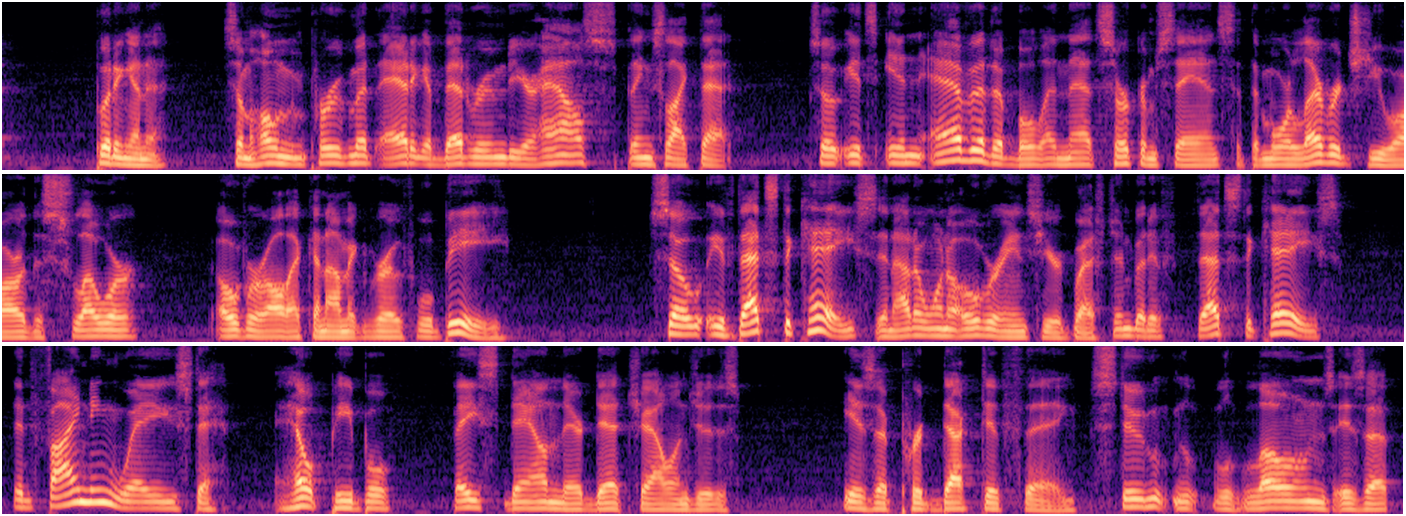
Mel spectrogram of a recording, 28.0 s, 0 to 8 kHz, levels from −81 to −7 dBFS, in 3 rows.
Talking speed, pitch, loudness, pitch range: 155 wpm, 115 Hz, -18 LUFS, 105-130 Hz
